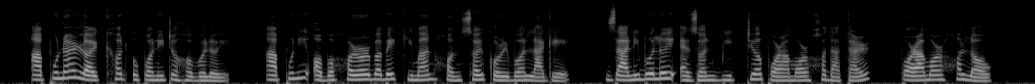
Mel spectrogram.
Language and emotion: Assamese, neutral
